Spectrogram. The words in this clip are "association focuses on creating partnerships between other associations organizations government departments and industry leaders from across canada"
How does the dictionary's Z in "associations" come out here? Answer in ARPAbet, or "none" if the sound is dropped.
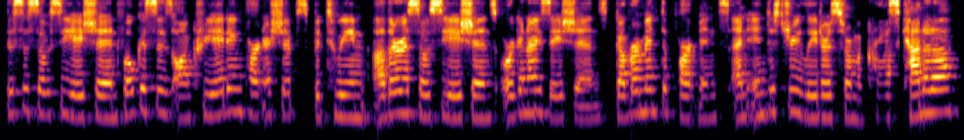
Z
